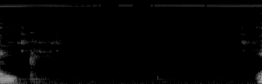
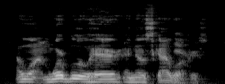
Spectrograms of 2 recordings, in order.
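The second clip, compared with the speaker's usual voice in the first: ordinary talk, nothing marked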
